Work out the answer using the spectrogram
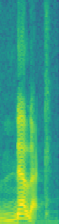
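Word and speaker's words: מֶלֶךְ: it off all right the vowless final cough has a schweiment it is silent this is Melech you've heard the Hebrew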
